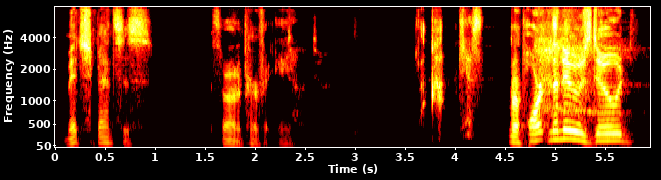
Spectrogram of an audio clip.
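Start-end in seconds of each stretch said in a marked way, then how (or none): 0.1-2.3 hushed, quiet, lowered voice. Reporting a perfect game in progress: quieter voice. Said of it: "I'm going to say it quieter".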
